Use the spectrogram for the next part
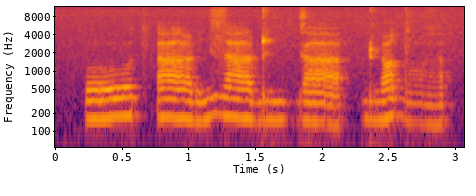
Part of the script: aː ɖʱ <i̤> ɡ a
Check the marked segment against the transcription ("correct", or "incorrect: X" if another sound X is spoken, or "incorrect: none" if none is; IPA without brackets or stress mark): correct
